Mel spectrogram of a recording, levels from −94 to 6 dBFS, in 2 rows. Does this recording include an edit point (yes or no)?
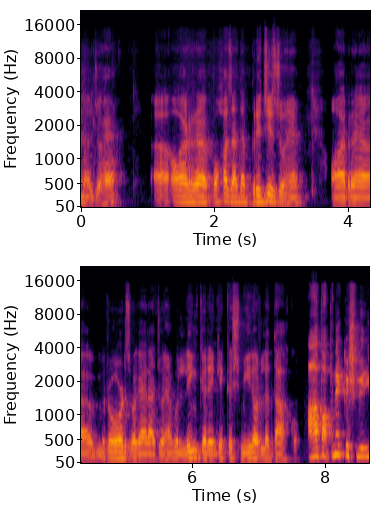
yes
